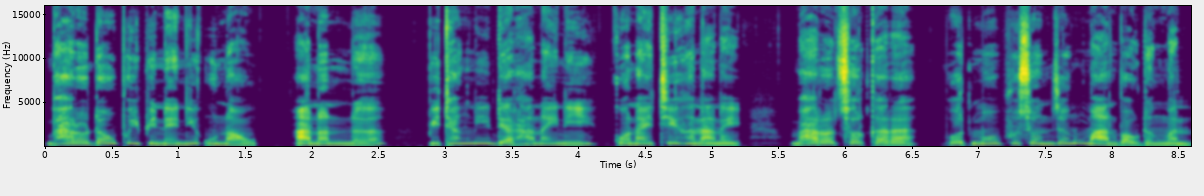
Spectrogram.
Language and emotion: Bodo, neutral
